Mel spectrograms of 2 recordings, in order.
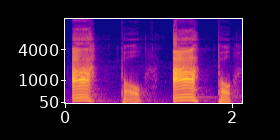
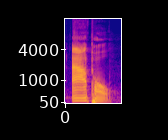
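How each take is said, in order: First: "Apple" slowly with British "ah"; British pronunciation. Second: "Apple" with short American A; American pronunciation. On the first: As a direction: begin "Apple" on a long "ah", then a pause. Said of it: "which is more British". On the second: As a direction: open the A of "Apple" between A and E. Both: Shown as a demonstration.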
